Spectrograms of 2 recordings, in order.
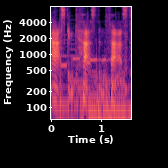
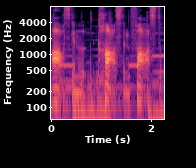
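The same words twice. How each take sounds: First: The words use a non-received pronunciation vowel. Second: The words use the received pronunciation vowel. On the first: Some people still say it this way. "there might be some people who still say" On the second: This is the standard form. "the standard um, received pronunciation uses"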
